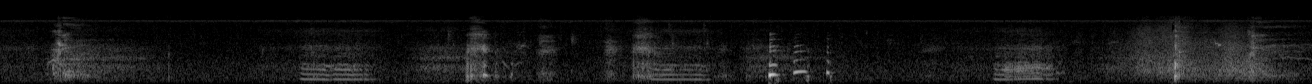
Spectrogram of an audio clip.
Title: snores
